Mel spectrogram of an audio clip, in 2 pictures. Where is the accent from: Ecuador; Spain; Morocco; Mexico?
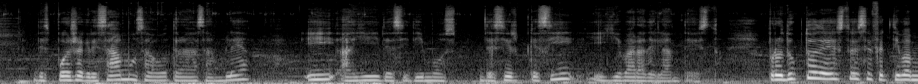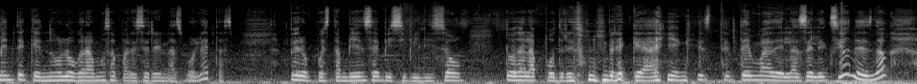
Mexico; Juchitán, Oaxaca; soy originaria de Juchitán, Oaxaca. Soy vinisá y vengo de Juchitán, donde está enterrado mi ombligo.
